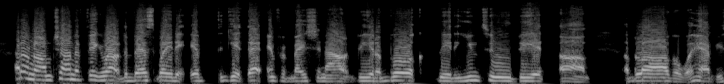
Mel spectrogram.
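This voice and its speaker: Delivery comes at a fairly quick pace. The speech is in a Southern US accent. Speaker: author and designer. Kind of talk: interview.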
